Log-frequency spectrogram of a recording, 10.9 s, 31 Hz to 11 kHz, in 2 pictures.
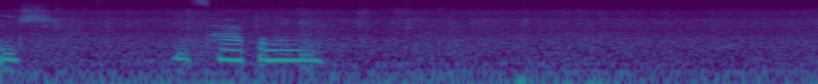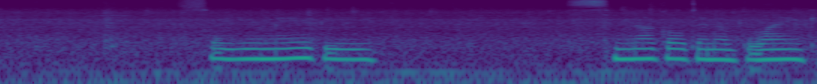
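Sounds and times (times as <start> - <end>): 
speech: 0.0 - 0.4, 1.2 - 2.3, 6.8 - 8.1, 9.5 - 10.8
steady rain on a gray day: 0.0 - 10.8.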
